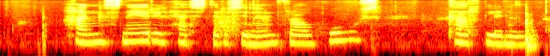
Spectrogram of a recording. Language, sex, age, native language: Icelandic, female, 18-19, Thai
